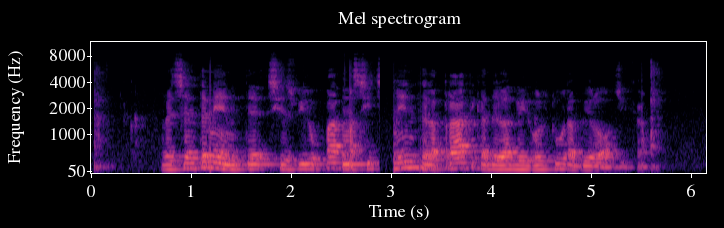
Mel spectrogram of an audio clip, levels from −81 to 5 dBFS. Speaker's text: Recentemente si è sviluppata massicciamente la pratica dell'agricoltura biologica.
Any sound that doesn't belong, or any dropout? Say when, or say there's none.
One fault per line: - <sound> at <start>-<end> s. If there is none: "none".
- dropout at 2.9-3.0 s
